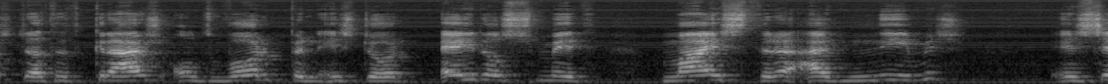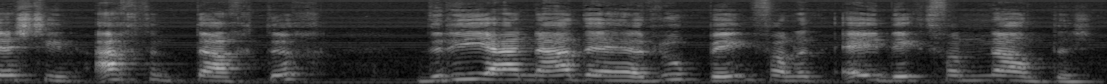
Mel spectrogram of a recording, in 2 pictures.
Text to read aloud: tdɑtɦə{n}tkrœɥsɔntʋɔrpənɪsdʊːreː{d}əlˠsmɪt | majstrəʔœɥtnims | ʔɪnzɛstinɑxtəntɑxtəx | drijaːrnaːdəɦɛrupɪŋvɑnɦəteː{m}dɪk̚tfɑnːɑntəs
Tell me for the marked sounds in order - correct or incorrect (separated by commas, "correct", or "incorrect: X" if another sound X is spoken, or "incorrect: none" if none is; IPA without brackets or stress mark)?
incorrect: none, correct, incorrect: none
